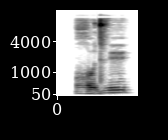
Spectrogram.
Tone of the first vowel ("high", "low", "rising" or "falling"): low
